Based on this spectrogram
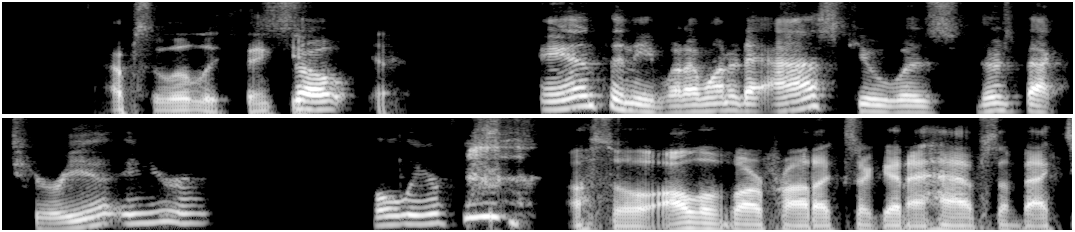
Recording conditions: video call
